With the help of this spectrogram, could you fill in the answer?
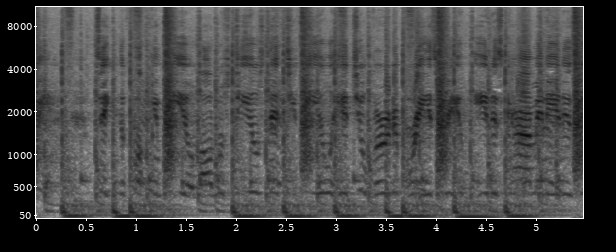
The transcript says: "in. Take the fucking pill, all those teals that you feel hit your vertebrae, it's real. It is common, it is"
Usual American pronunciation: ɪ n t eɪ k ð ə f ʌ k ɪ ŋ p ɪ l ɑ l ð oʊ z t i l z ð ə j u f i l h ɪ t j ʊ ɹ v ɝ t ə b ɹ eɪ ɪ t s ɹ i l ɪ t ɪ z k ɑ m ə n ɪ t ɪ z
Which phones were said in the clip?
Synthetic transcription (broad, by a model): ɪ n t eɪ k ð ə p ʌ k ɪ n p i l ɑ l ð oʊ z t i l z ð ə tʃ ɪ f i l h ɪ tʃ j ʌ ɹ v ɝ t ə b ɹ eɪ ɪ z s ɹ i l ɪ t ɪ z k ɑ m ə n ɪ t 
